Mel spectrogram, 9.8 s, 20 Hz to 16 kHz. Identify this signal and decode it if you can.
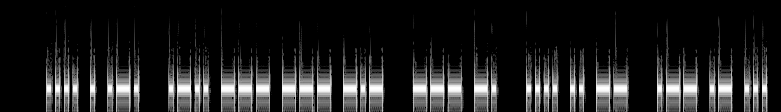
Morse code, heard as a keyed tone, about 22 wpm, 700 Hz. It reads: HER LOOK ON HIM WAS
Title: Sentences from Top 1400 Words 22wpm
